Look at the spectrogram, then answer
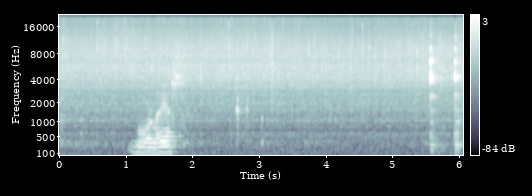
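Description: Minced garlic, about three teaspoons, hits a hot pan for Cajun-style black-eyed peas, giving a brief burst of sizzling that fades to a soft, steady frying hiss; a voice speaks briefly.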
